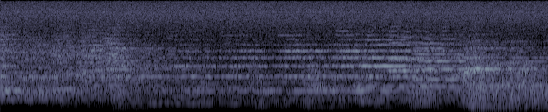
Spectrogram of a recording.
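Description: Orchestral music, the pair's skating program music, swelling louder a little after three seconds in.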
